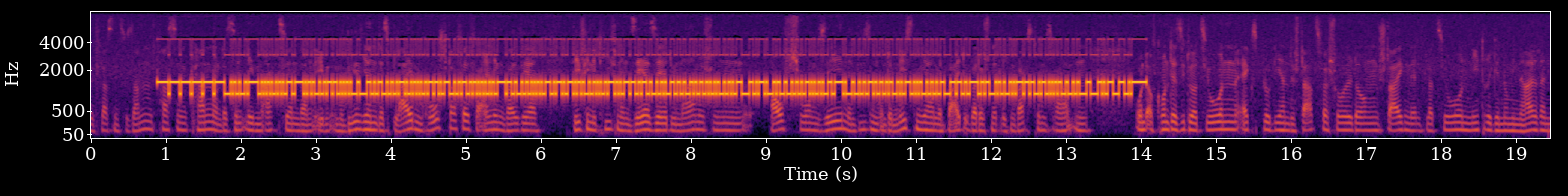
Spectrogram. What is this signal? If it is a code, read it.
RTTY (50 baud, 450 Hz shift), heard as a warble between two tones, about 1220 Hz centre, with speech in German. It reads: RDBVF QRETL GDSQB UJDVU RBGBF SKBUU ZINID BTGEA LSZVE CIABR LOUVP XQHRA TTBOH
